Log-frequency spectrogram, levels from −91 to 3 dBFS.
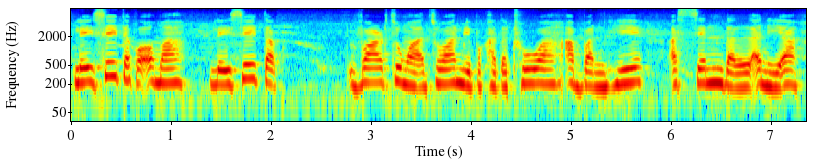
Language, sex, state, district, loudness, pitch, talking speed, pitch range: Mizo, female, Mizoram, Aizawl, -13 LUFS, 205 Hz, 210 wpm, 185-220 Hz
